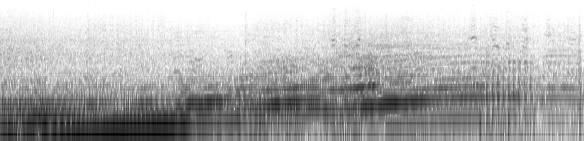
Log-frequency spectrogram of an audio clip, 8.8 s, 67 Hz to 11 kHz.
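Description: BMW 3 Series saloon accelerating hard away. Its engine note climbs steadily in pitch for several seconds, then fades with distance near the end.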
